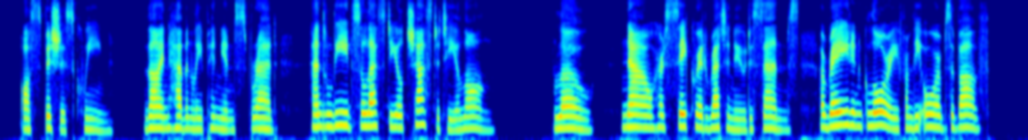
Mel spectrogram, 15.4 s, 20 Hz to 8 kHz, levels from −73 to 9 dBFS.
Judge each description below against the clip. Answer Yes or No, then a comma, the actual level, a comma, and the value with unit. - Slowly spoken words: Yes, slow, 95 wpm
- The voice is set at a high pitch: Yes, high, 205 Hz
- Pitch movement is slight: No, average, 3.0 semitones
